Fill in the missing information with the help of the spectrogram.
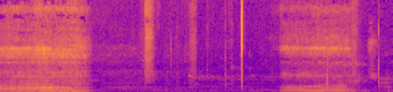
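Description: Two deep, rumbling, tonal snore sounds separated by a few seconds of quiet, from a sleeping rhinoceros.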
